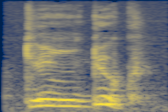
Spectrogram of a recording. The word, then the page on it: tyndyk: Xyzyl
